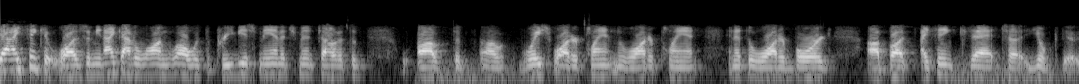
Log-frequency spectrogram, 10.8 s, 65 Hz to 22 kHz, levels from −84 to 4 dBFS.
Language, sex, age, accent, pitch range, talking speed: English, male, 50-69, American, 105-125 Hz, 220 wpm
